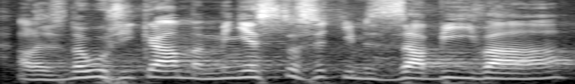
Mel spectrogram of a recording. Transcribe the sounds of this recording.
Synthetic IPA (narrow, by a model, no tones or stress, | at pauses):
ʔalɛznovuriːkaːmmɲɛst̪osɛciːmzabiːvaː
